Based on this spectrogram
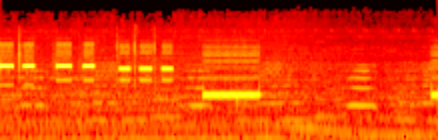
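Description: Telephone number being dialed on a phone inside a car: a quick run of short electronic keypad beeps at varied pitches, then a longer steady tone, with another tone just beginning at the end over a low background hum.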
